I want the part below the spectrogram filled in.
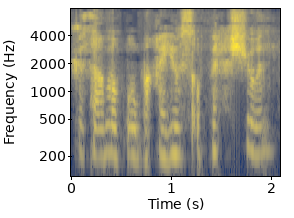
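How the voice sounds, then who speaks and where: An actress with a Filipino accent playing a restrained, pained young wife of a soldier in a radio drama. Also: female voice, medium pitch, little pitch movement, normal speed, husky, muffled recording. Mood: grieving, subdued.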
